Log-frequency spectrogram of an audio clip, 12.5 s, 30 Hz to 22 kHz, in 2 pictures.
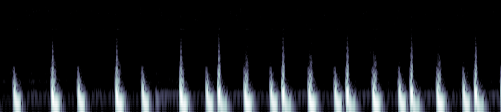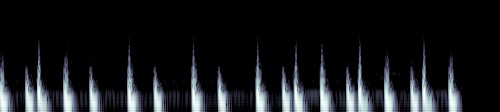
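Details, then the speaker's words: Regular low-frequency heart sounds with an extra dull sound in early diastole just after S2, sometimes removed to show its timing: third heart sound (S3). "the following example demonstrates an s3 in a patient manifesting congestive heart failure since the heart rate is rapid one of the first compensatory mechanisms of failure one has the impression that there are three sounds with each cardiac cycle"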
